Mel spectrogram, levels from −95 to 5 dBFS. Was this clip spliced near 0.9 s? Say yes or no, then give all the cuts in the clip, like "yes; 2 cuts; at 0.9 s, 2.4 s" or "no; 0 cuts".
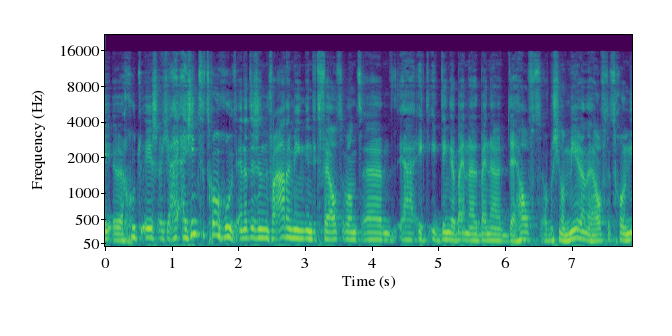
no; 1 cut; at 4.4 s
